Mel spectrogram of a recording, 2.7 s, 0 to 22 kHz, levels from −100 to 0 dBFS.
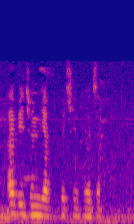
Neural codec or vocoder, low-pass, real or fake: none; 7.2 kHz; real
